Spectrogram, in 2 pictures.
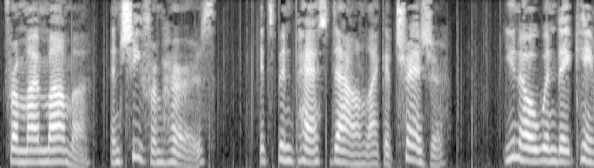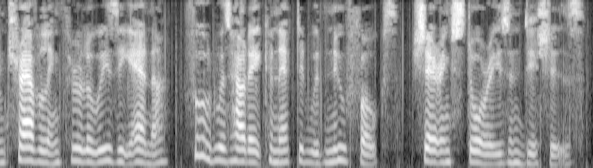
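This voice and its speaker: A woman playing a warm local bayou woman in a radio drama, telling stories in an unhurried, folksy, gently mystical way. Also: mid-range voice, no room sound, close to an everyday voice, poor audio. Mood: fond, reminiscing.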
